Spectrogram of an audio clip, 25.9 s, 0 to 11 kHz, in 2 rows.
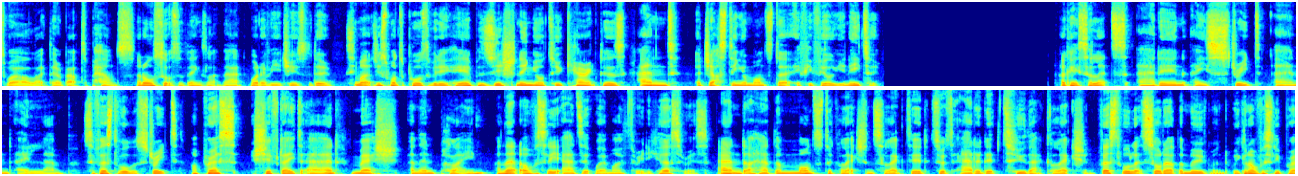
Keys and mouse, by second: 15.5 shift+a, 17.9-18.7 middle drag.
